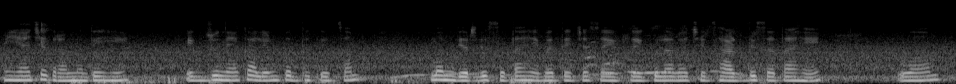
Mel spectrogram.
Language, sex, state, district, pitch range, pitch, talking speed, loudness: Marathi, female, Maharashtra, Sindhudurg, 180-195 Hz, 185 Hz, 130 wpm, -26 LUFS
